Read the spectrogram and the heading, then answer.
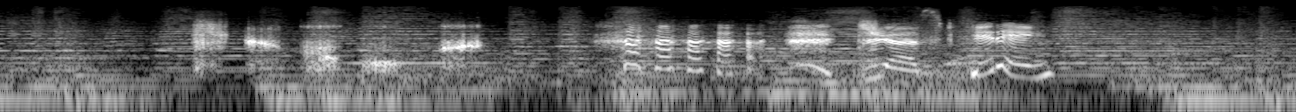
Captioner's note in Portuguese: Barulhinhos de rádio com a boca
